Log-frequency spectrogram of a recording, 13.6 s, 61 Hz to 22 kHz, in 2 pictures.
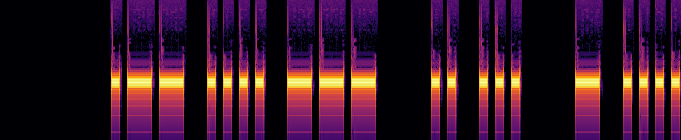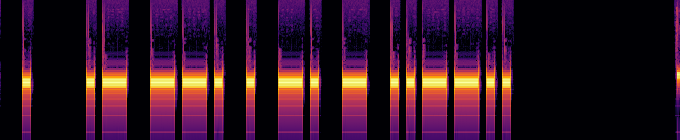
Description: Morse code, heard as a keyed tone, about 15 wpm, 700 Hz. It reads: WHO IS THE AGENT?
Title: Sentences from Top 1600 Words 15wpm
